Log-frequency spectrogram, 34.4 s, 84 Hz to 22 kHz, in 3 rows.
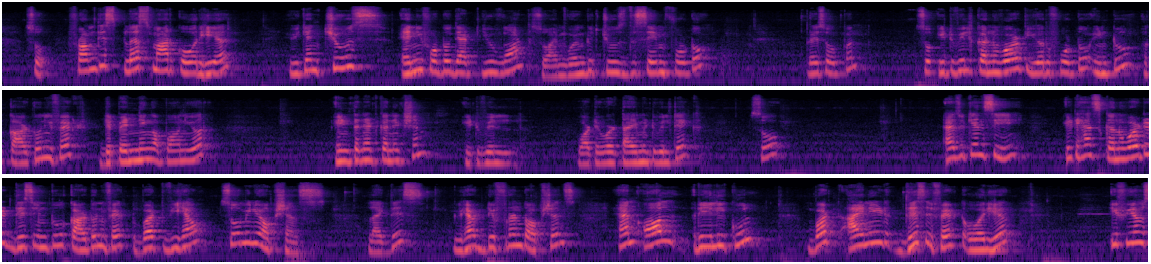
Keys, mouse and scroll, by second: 3.6 click, 6.3 click, 8.5 click, 26.3 click, 28.2 scroll down 1, 29.4 click, 31.9 click.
